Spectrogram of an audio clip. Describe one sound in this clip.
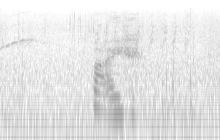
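A young woman speaks briefly.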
